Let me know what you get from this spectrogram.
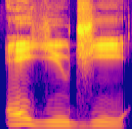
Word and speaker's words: AUGMENTT: And just so in case of those of you who are phonetically challenged, it's AUGMENTT. Is that, did I get that right? – That's absolutely correct.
